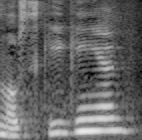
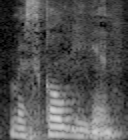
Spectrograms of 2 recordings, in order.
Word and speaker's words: Muskogee: the larger, it says, Muskegon Speaking Creek Confederacy. Muskogee. I think I said it right.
